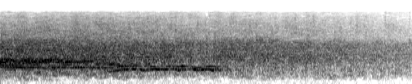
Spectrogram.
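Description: Studio audience applauding at the end of a comedy routine, the applause dying away toward the end.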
